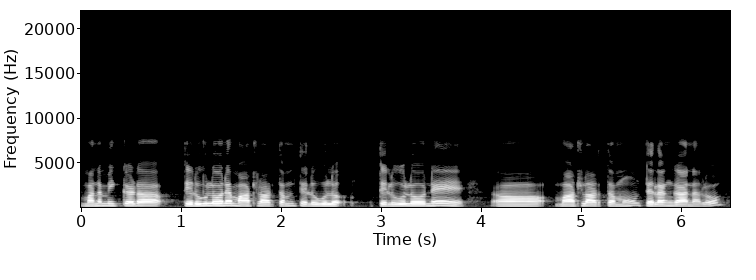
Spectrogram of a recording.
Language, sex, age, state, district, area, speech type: Telugu, female, 45-60, Andhra Pradesh, Srikakulam, urban, spontaneous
